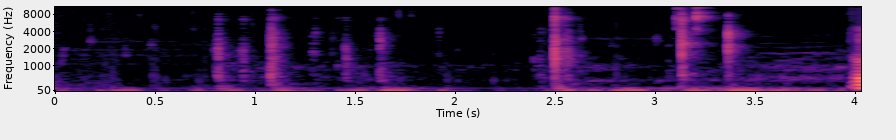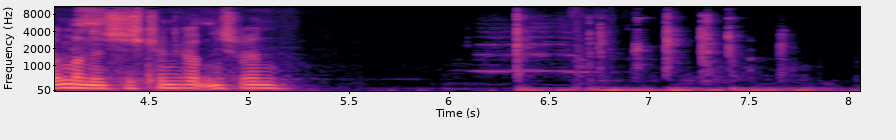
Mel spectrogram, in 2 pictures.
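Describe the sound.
Rapid, forceful clattering of a computer keyboard being hammered, sharp key clicks in bursts, pausing briefly while a man speaks in the middle, then resuming just as hard.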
